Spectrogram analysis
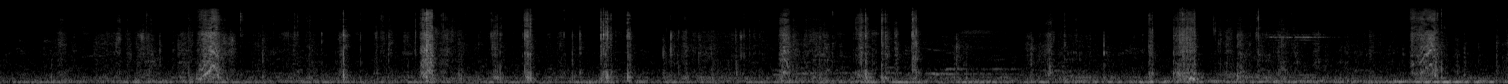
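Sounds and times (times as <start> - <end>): packaging being cut or torn: 3.4 - 6.8, 11.4 - 13.0.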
